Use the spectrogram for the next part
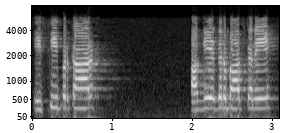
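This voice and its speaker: A woman with a high voice teaches a grammar lesson for young children. She speaks slowly and patiently, working through one example after another. The recording sounds dull and lo-fi. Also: fairly even intonation. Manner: slow, patient explaining with many examples.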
